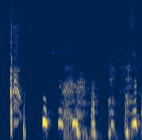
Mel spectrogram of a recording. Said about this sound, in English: Corona, stay safe from Corona, guys. Come on. Don't cough this much.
